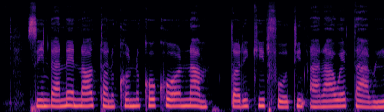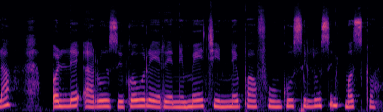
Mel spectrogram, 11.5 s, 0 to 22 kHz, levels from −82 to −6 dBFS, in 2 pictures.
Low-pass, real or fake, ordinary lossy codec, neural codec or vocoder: none; fake; none; vocoder, 44.1 kHz, 128 mel bands every 512 samples, BigVGAN v2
